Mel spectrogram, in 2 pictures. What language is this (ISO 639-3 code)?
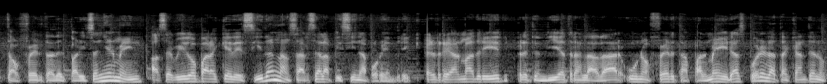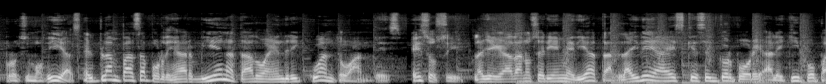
spa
